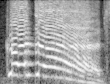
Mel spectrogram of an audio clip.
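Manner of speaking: sudden loud shout. Real, not acted. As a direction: yell it out suddenly.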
